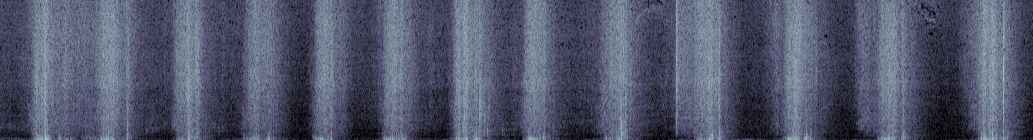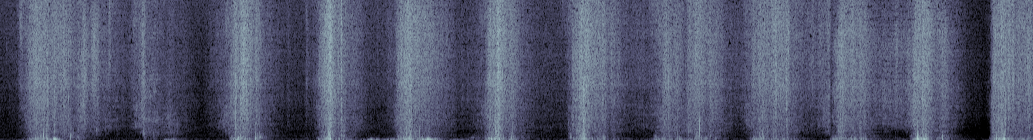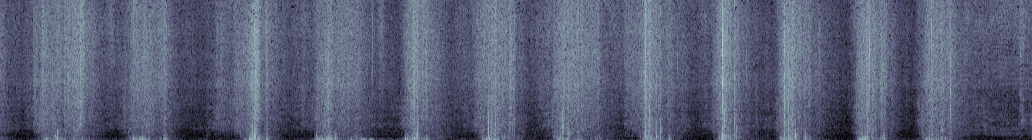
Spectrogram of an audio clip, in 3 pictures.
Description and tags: CLOTH Towel Shack
This is a towel that is being flapped. Great for foley!
Clothing, Flapping, Towel, Movement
